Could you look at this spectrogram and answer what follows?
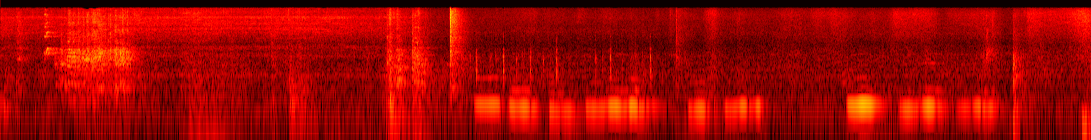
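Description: A woman humming a slow tune to herself, beginning about five seconds in. Just before it, a short clatter of the range's broiler door being pushed shut, and near the start a brief hiss.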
